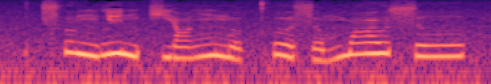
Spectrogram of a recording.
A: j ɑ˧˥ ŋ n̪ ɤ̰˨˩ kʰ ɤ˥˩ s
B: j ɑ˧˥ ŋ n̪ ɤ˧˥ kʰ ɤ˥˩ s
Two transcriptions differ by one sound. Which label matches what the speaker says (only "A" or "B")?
A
